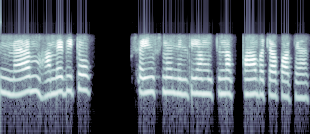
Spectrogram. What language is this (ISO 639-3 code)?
urd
